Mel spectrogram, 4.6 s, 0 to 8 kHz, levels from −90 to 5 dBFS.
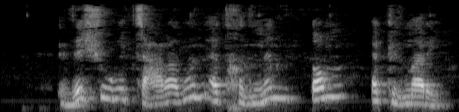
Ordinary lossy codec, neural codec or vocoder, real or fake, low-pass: MP3, 32 kbps; none; real; 7.2 kHz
